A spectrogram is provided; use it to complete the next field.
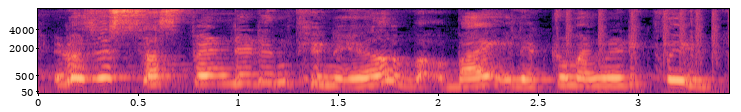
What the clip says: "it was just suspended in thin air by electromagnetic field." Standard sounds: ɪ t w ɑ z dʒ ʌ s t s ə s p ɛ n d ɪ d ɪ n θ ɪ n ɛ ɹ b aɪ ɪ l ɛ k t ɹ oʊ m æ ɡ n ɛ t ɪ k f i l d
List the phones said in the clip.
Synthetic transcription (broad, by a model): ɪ t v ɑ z dʒ ʌ s t s ə s p ɛ n d ɪ d ɪ n t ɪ n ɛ l b aɪ ɪ l ɛ k t ɹ oʊ m æ ɡ n ɛ t ɪ k f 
